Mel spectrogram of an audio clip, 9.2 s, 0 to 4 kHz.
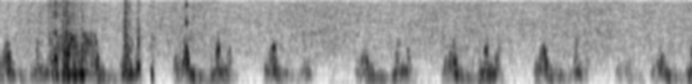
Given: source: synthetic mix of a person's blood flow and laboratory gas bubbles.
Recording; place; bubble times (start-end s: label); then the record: Doppler ultrasound of blood flow; precordium
0.63-1.30 s: bubbles
1.60-1.90 s: bubbles
2.00-2.08 s: bubbles
2.29-2.39 s: bubbles
2.44-2.54 s: bubbles
From the record:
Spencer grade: 2 (many but less than half of the cardiac periods contain bubble signals, singularly or in groups); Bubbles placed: anywhere in the cardiac cycle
